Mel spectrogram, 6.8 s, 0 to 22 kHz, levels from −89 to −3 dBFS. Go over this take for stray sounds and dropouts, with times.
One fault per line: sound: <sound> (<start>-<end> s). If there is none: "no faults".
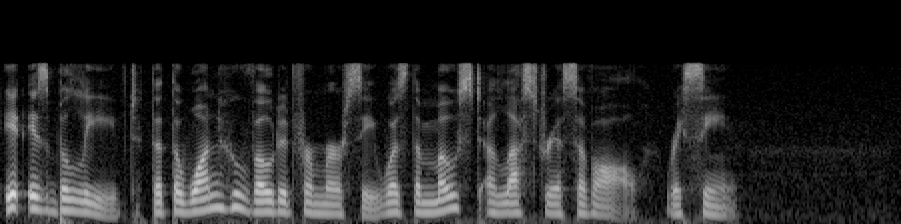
no faults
